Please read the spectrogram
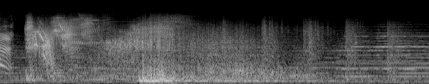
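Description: Cartoon sound effect of a blast and an explosion blowing open a door: a sharp burst just under half a second in, then a louder, deep boom about a second and a half in that fades away, over dramatic background music.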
